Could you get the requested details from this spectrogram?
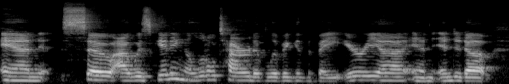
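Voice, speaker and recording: A woman speaks with a North Carolina accent. Her pitch sits in the medium range. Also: moderate pace. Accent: Southern, North Carolina. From North Carolina, US South. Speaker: business founder and CEO. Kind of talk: interview conversation.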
